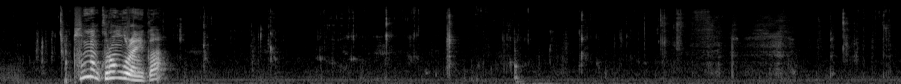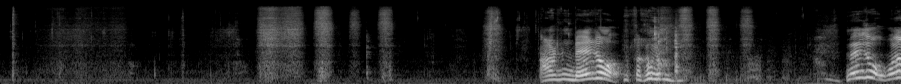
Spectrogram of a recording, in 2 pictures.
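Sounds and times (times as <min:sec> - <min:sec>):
person chewing food: 0:00.1 - 0:00.7, 0:01.7 - 0:11.6, 0:12.7 - 0:14.4.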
